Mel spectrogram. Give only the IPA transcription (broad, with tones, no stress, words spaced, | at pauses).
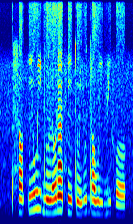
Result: sɔ˨kĩ˨˦ wi˦˨dũ˨lo˨˦ ɾã˧sĩ˨ tũ˨ju˨˦ dɔ˧wi˨bi˧fo˨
